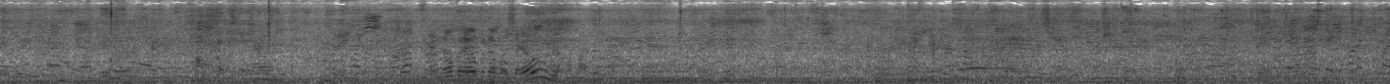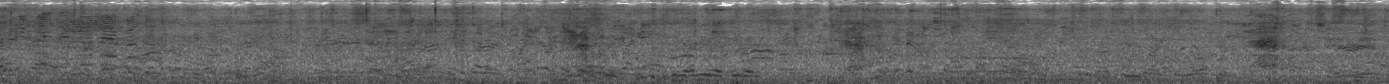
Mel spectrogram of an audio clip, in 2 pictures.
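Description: People chat in the distance, outdoors.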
